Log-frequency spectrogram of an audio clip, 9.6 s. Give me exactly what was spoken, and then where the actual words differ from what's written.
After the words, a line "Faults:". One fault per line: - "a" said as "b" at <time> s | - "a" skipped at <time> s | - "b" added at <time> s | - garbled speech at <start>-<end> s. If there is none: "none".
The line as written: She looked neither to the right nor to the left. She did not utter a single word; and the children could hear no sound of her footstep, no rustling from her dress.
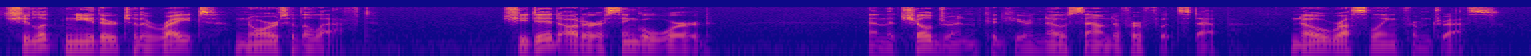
She looked neither to the right nor to the left. She did utter a single word; and the children could hear no sound of her footstep, no rustling from dress.
Faults:
- "not" skipped at 3.5 s
- "her" skipped at 8.9 s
